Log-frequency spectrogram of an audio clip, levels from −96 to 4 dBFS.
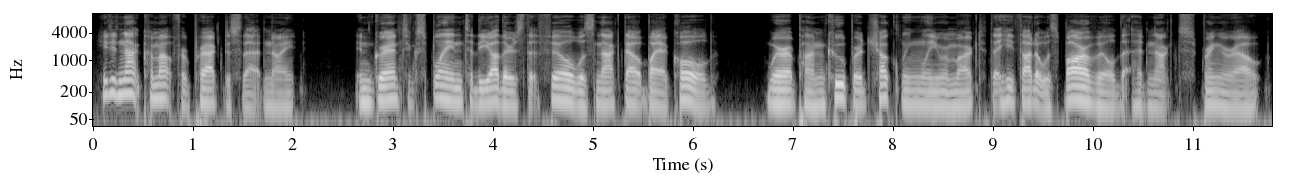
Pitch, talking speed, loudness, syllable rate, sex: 115 Hz, 195 wpm, -20 LUFS, 5.3 syllables/s, male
